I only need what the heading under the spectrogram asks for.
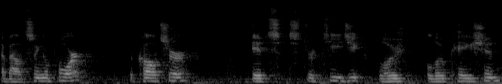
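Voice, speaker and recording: Speaking at a moderate pace in a fairly high pitch for a man, this man keeps a monotone, flat intonation, and audible room echo surrounds him. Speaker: missionary. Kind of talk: church talk. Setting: church. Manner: loud.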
